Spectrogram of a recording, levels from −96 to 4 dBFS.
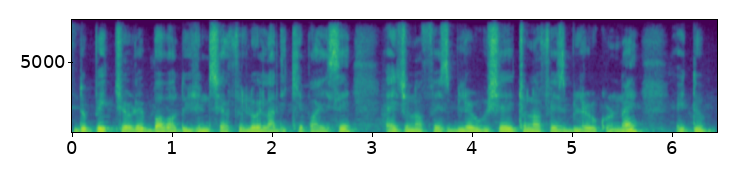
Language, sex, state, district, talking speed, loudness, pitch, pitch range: Nagamese, male, Nagaland, Dimapur, 215 wpm, -19 LUFS, 115 Hz, 110-125 Hz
